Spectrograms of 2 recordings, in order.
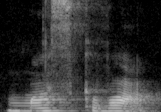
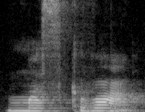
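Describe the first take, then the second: The two takes are said the same way.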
